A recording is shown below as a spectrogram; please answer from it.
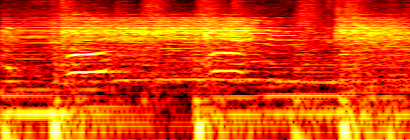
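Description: Punk rock band playing live without vocals: distorted electric guitars, bass guitar and drums, the drums hitting regularly, with a few short rising notes over the top.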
